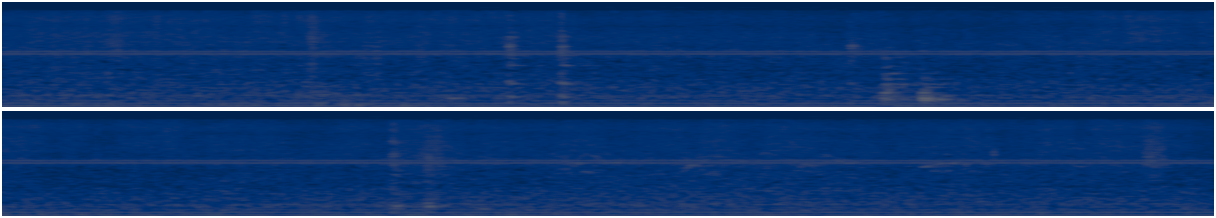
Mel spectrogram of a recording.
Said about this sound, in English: ladles some of the prepared batter in a piping bag and holds the piping bag over the hot oil and moves the piping bag in a circular motion, forming a circle twisty shape.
